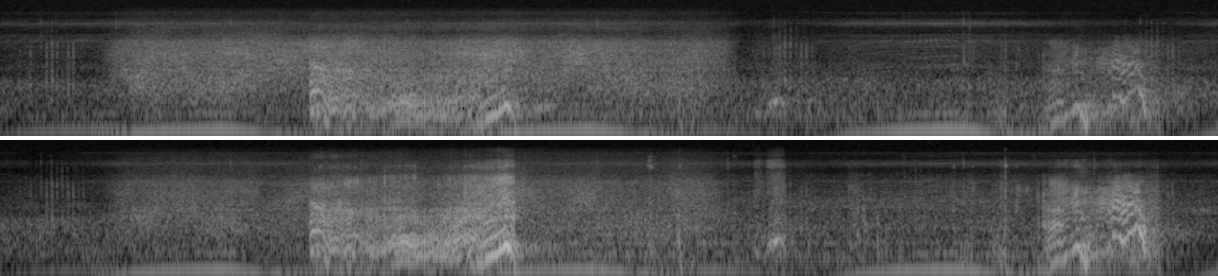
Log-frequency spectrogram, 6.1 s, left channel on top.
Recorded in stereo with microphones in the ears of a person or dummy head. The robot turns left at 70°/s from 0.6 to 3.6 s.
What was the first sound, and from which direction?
A zipper, centre (ahead or behind).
